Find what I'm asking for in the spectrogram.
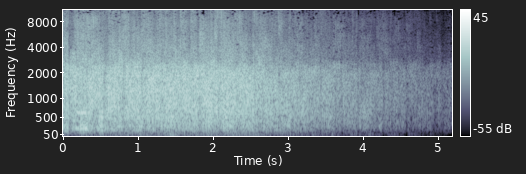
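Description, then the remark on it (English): An audience at a candidate forum at the Belgrade Public Library on October 26, 2022 applauds with dense, steady clapping that holds loud for a few seconds, then gradually thins and fades out toward the end. “And now would you applaud?”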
